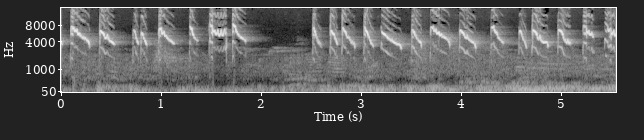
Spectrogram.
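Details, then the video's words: Steady white-eye singing with its repertoire on show: repeated bright, high notes sliding downward, roughly four a second, broken by a half-second gap before resuming, faint hum underneath. "PLECI NGACOR ‼️BONGKAR ISIAN"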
